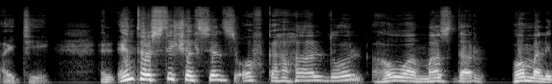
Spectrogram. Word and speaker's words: Cajal: cells of Cajal ده Spanish scientist، فبتتنطق في الاسبانيش كاهال.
